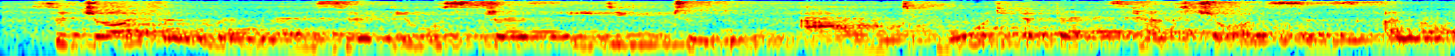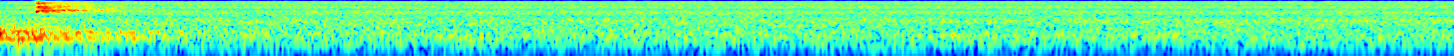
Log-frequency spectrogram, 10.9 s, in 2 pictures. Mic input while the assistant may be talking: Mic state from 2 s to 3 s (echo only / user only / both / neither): echo only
